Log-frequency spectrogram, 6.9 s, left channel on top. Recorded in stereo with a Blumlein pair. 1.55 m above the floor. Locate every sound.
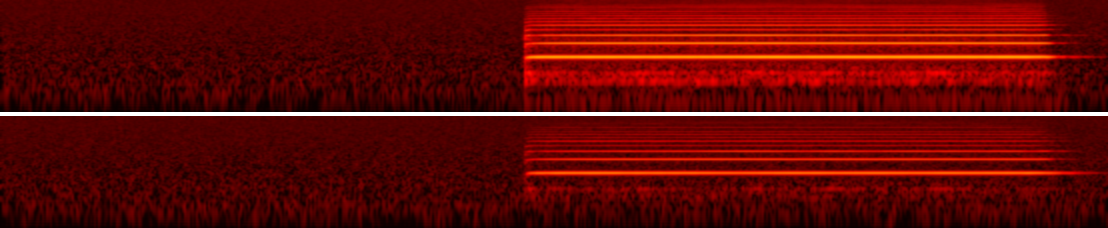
3.3 s a violin: 45° left, 0.5 m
